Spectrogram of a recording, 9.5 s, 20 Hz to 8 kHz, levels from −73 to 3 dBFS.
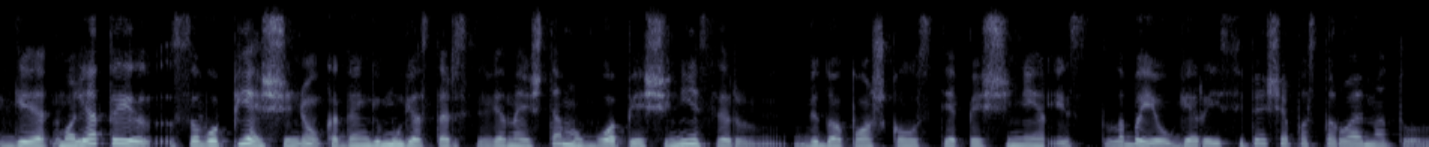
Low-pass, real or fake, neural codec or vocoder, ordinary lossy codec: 7.2 kHz; fake; autoencoder, 48 kHz, 128 numbers a frame, DAC-VAE, trained on Japanese speech; Opus, 24 kbps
